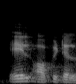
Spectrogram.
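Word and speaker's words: L'Hôpital: rule जब लगाएंगे देखिए एल हॉस्पिटल पढ़ा जाता है लिखा जाता है लेकिन पढ़ते समय एच का प्रोनंसिएशन नहीं होता है एल ऑ पिटल रूल तो यहां पर एस भी साइलेंट रहता है तो यह तब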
